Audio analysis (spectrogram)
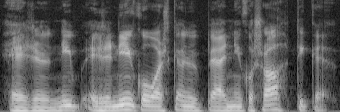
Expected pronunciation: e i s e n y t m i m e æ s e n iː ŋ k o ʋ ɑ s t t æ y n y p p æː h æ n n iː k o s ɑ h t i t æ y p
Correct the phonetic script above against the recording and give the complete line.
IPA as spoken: e i s e n y t n i m e i s e n iː ŋ k o ʋ ɑ s t k æ y n y p p æː h æ n n iː k o s ɑ h t i k æ y p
